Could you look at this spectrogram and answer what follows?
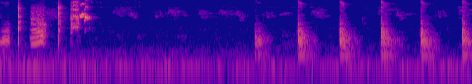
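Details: Javan myna song: rapid harsh chattering bursts and a high squeak, a pause, then a regular run of short rasping clicks about twice a second over low background hum.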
